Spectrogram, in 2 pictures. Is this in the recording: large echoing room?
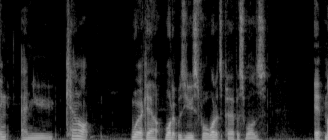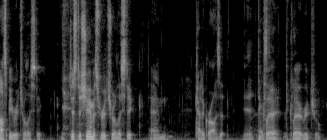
no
